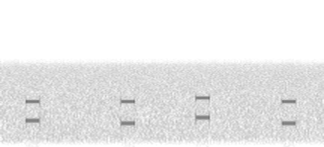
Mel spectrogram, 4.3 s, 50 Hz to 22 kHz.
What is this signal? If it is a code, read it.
DTMF, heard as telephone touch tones, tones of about 190 ms, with phone line noise. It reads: 5 2 9 2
